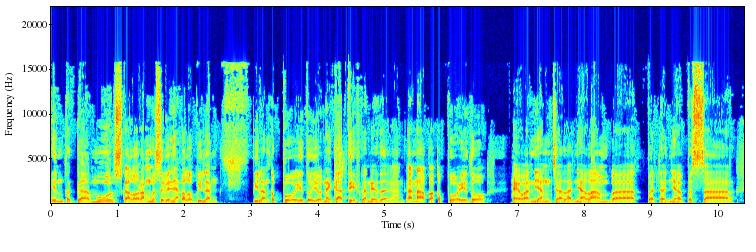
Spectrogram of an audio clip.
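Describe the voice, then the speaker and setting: A middle-aged man giving a lively religious philosophy lesson, explaining with rhetorical questions and examples and slipping in Arabic and words. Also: low voice, clear, resonant tone, dry recording, studio quality. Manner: mixes in Arabic and Javanese words. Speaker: Islamic philosophy teacher. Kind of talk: lively religious study lecture.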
